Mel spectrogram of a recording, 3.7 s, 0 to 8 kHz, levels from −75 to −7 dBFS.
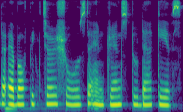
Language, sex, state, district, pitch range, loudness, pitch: English, female, Assam, Kamrup Metropolitan, 205-225 Hz, -18 LUFS, 215 Hz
